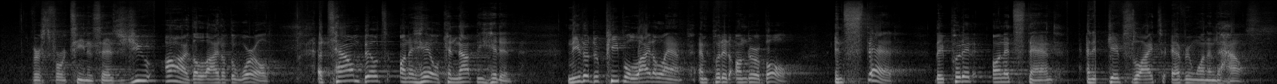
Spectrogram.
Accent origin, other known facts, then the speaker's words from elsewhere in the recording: Nigeria; This was in Nigeria, because I grew up in Nigeria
